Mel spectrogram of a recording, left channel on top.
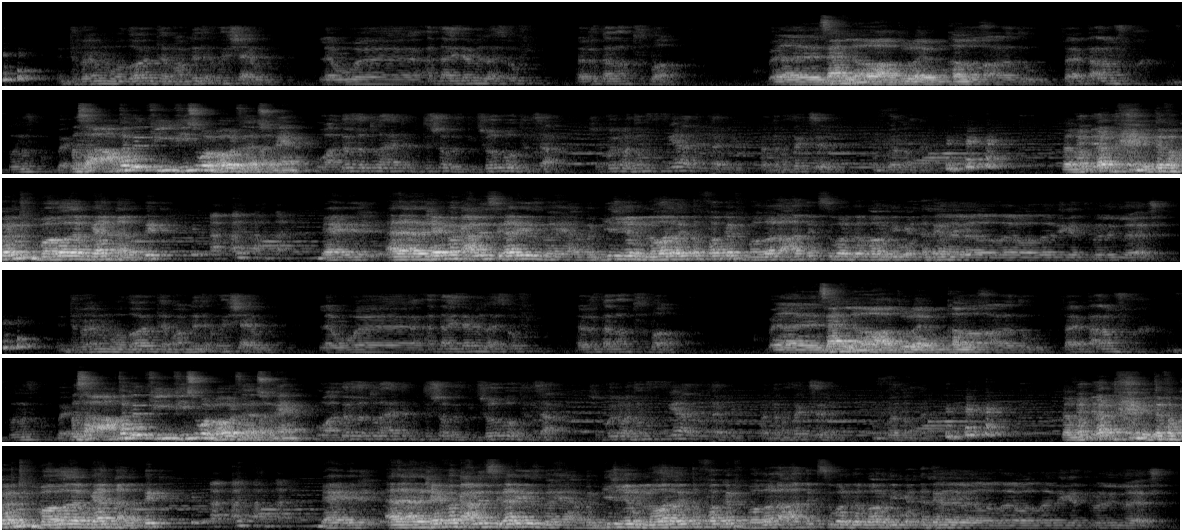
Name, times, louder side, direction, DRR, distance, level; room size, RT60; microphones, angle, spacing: voice 1, 0.5-2.6 3.2-5.3 5.7-6.7 7.6-7.8 9.5-12.5 14.2-17.4 17.7-20.2 20.5-21.2 22.5-23.2 25.7-26.4 27.0-27.3 32.3-35.2, left 1 dB, ahead, -8 dB, 0.9 m, -39 dB
voice 2, 7.7-9.7 12.5-14.7 21.2-21.7 22.4-25.2 26.8-33.3, left 1 dB, 90° right, -5 dB, 1.0 m, -22 dB
Keyboard (musical), 17.1-27.7, equal, 50° right, 1.3 m, -45 dB
3.0 x 2.5 x 2.4 m, 0.78 s
head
